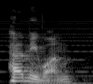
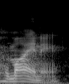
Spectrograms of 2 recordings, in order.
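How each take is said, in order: First: The name is read as spelled, ending in 'own'. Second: The name has four syllables, ending in 'ee'. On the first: The speaker calls it wrong. "it's like the same as doing like Hermione" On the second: The speaker calls it right. "for Hermione"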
